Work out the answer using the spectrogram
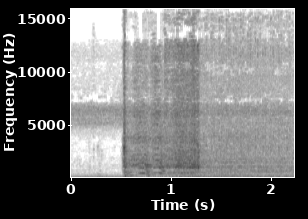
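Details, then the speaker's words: Suzuki Alto K10 first start after engine overhaul for a missing complaint (head cleaned, new head gasket, carboned pistons cleaned, timing set): short crank, catches at once, settles into an even idle with no misses; normal start. "तो देखिए starting condition गाड़ी की, पास में दिखाओ, voice दिखाओ engine की। तो ये कंडीशन आप देख सकते हैं पूरे इंजन की, सारी फिटिंग प्रॉपर हो चुकी है।"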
